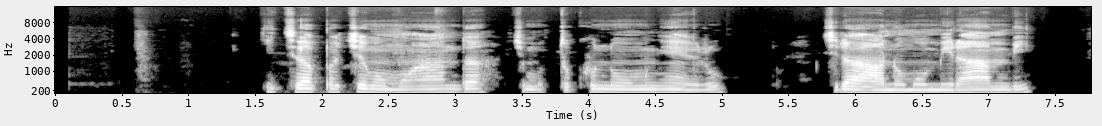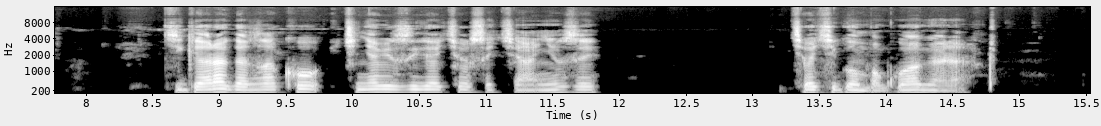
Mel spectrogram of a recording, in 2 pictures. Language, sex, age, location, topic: Kinyarwanda, male, 18-24, Kigali, government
